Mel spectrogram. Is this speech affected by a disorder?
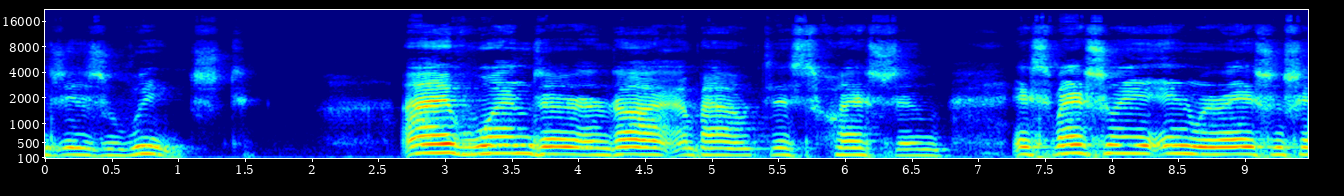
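Yes: traumatic brain injury; car accident, physical limitations; speech impairment.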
